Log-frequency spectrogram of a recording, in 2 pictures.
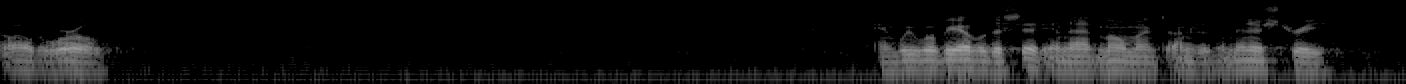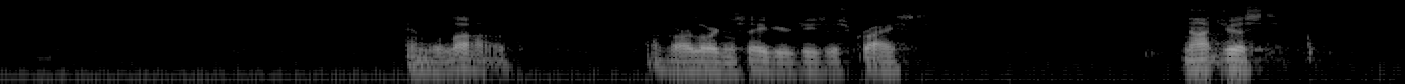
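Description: A man speaks calmly in a room with a slight echo, with pauses between phrases.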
